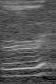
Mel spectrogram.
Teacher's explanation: When I say R, there is no rolling of the R.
